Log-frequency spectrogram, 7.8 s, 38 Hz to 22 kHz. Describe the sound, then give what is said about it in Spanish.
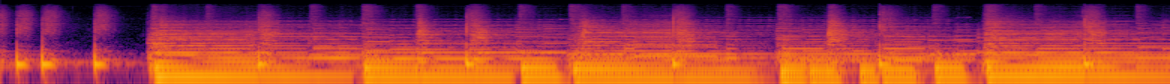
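Intro of a 1973 soul song played from a recording: a brief soft opening, then the full band enters with a deep bass line and a steady, punchy beat that continues loudly to the end. “Esta es la canción número uno y la intro suena así.”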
